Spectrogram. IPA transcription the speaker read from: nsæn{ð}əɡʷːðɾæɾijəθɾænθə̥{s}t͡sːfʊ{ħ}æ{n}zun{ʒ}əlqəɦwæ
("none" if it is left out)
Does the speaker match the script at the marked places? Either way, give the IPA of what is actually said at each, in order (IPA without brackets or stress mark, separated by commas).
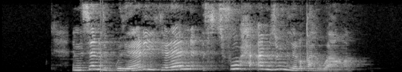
ð, none, ħ, m, ð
